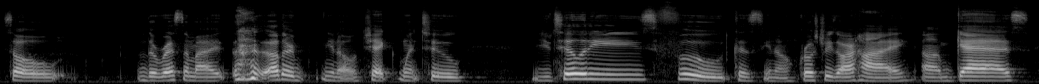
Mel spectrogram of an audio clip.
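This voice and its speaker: Woman, slightly low pitch, candid conversational interview answers. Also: slow. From Nashville, Tennessee.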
